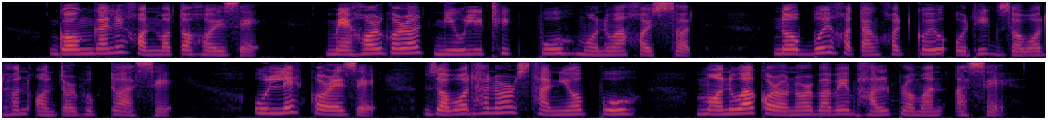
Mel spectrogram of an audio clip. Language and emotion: Assamese, neutral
